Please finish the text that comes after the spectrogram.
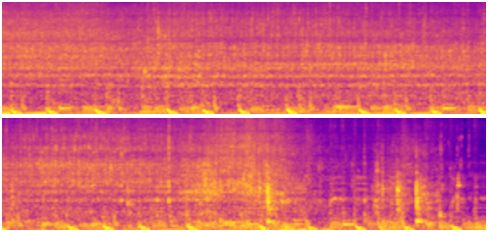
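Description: Mutton searing in a pressure cooker for Karachi biryani: a steady loud sizzle with a regular low rhythmic thumping underneath throughout, and brief louder scraping near the end.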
